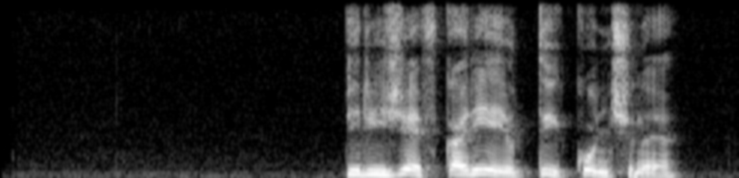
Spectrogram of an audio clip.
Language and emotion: Russian, angry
